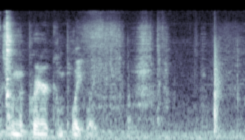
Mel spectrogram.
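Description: Paper rustles as it is pulled out of a printer.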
